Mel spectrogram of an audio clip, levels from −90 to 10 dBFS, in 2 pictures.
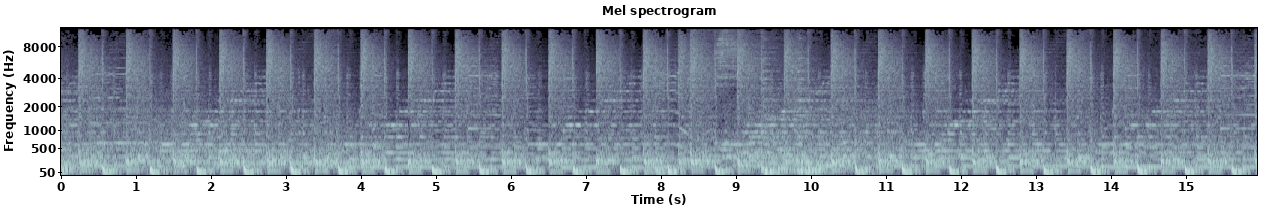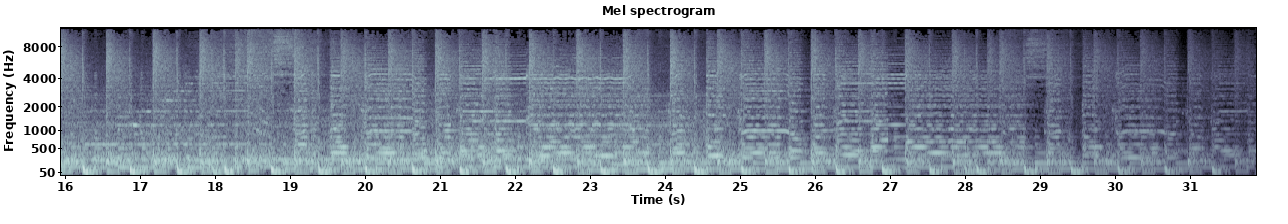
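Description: No technical faults can be heard anywhere in this recording.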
